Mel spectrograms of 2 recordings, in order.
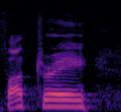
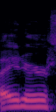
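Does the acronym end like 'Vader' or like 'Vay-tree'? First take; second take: Vay-tree; Vader. First: The acronym is said like 'Vay-tree'. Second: The acronym is said like 'Vader'. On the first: "some people call it a Vatre" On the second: "Some people call that a Vader"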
